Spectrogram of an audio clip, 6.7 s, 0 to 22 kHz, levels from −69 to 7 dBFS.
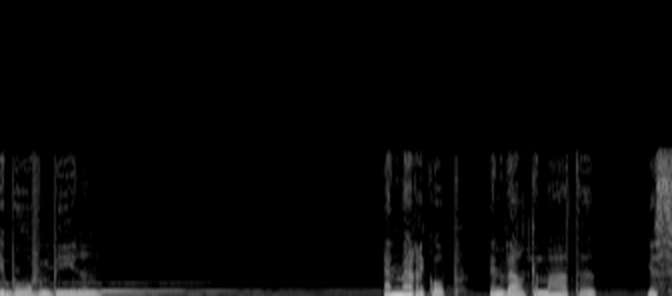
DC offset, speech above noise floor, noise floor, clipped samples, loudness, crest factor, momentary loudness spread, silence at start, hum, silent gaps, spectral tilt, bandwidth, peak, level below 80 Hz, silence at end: under 0.1%; 35 dB; -58 dBFS; under 0.1%; -25 LUFS; 16 dB; 21 LU; 0 s; none; none; -6.5 dB/octave; 11.5 kHz; -10 dBFS; -66 dBFS; 0 s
